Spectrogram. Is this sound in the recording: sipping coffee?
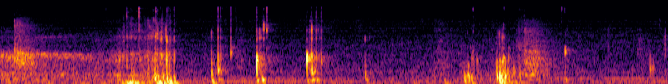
yes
